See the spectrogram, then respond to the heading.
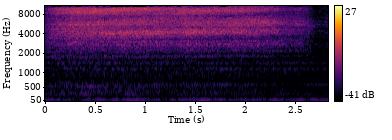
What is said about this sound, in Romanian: Ne pregătim să ieșim din meditație și inspirăm adânc aer pe nas.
